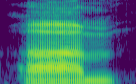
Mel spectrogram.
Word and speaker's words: OODA: OODA is pronounced like Gouda OODA loop.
